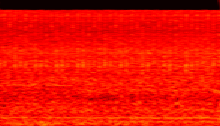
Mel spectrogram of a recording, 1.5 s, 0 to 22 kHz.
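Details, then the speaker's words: 2004 VW Beetle 1.8 Turbo, cold engine at idle: uneven, slightly hissy idle with a lumpy beat from a vacuum leak at the brake booster line, causing rough idle and a hard brake pedal with no brakes. "this vacuum leak is way back in the back it's on the booster cylinder already checked earlier on the brake booster and that's what's giving this car rough idle and a brake cylinder not to be able to engage"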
